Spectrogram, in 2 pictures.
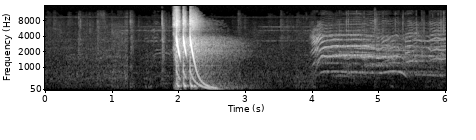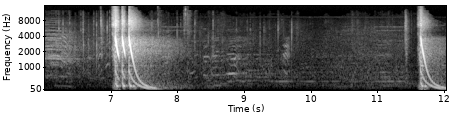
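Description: DARTSLIVE electronic soft-tip dartboard playing its hit sound effect as darts land, a sharp start followed by a steep downward electronic sweep, heard three times, about two, seven and nearly twelve seconds in; the score falls with the first two, the first a triple 20. Between the first two hits a quieter held sound with several steady tones.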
